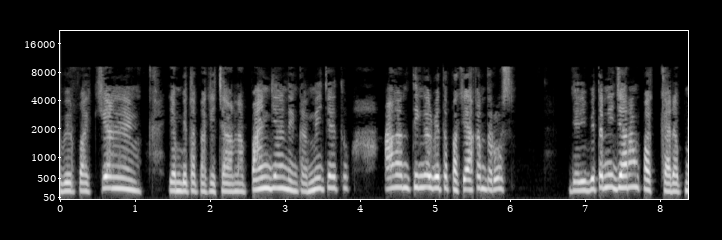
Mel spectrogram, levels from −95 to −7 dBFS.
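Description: From start to finish the speech carries plainly audible codec damage, most likely AAC compression. Nothing reaches above 9 kHz, so sibilants sound dull, and the remaining spectrum has a smeared, warbling quality with fizzy texture on sustained sounds, which fits a low bitrate around 32 kbps. What separates this from a plain low-pass filter is that warble and fizz: a filter would only dull the top, while this coder also degrades what remains below the cut-off.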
